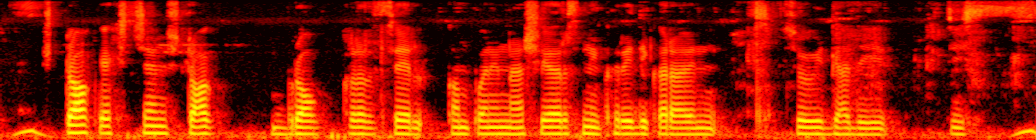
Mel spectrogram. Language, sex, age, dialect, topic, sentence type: Marathi, male, 18-24, Northern Konkan, banking, statement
